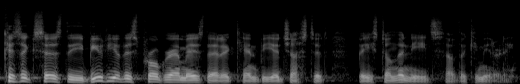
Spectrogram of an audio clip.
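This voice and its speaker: A man's voice: sits low, expressive, a little fast. A man reading the news as a newscast anchor.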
